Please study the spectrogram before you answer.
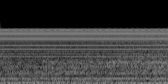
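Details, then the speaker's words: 1995-96 Jeep Cherokee XJ 4.0 petrol (UK Limited), ignition on during bypass wiring checks: a steady, unbroken, non-pulsing buzz from the immobiliser buzzer, showing the immobiliser sits after the ignition switch. "Oh buzzer actually bombed right actually that's pretty good because I've actually got that means the immobilizer is after this switch and that is so much easier beca"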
